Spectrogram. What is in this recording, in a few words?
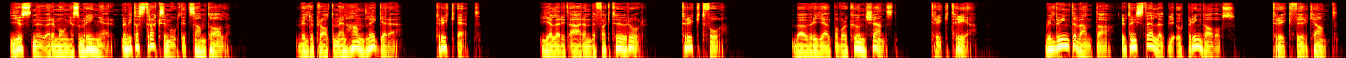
Swedish Phone System Voice, male; Phone Greetings / On Hold; IVR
